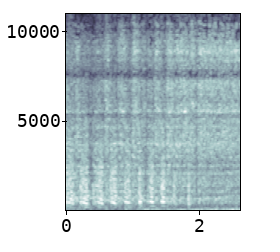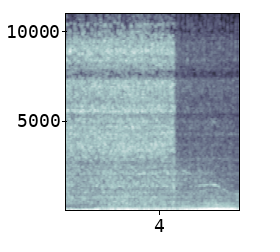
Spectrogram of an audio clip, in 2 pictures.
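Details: 1997 Nissan Sentra previously crank-no-start from ignition problem: quick crank rhythm, then engine catches and settles into smooth, steady idle; starts and runs normally.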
